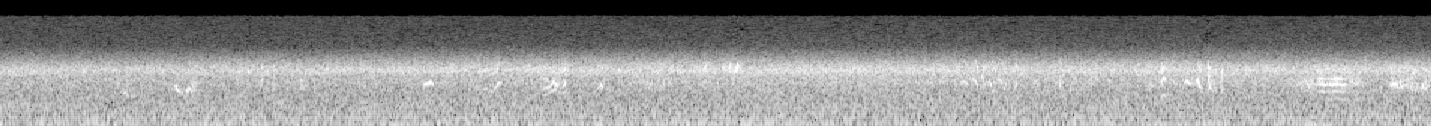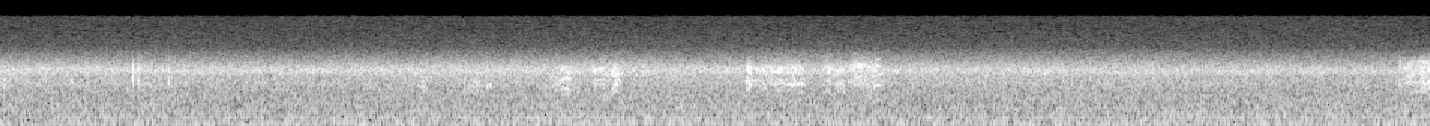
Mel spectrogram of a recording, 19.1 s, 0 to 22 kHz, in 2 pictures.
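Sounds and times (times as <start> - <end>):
steady high hiss: 0.0 - 19.0
short bird calls: 6.4 - 9.7, 14.5 - 15.5.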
